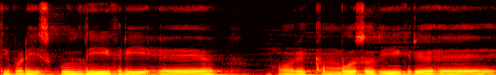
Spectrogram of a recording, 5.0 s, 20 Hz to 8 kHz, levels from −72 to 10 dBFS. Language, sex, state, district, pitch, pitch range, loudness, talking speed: Marwari, male, Rajasthan, Nagaur, 95 Hz, 95-100 Hz, -15 LUFS, 35 wpm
